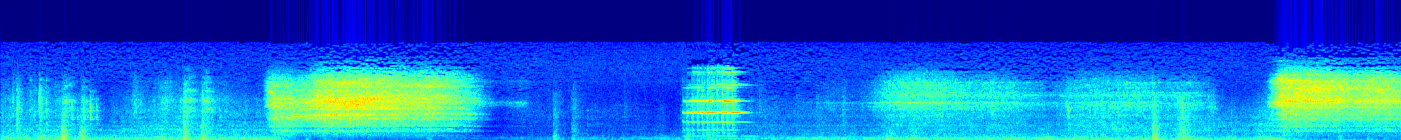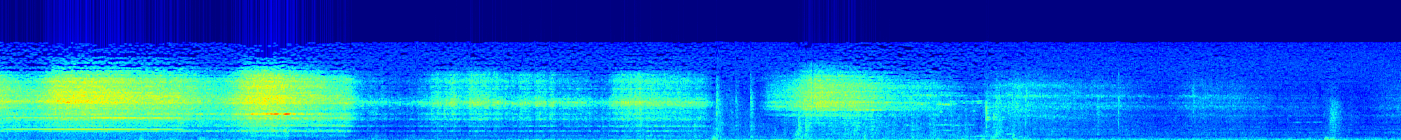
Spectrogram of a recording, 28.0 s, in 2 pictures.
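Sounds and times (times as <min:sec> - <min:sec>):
diesel train rumble: 0:00.0 - 0:28.0
high metallic squeal and hiss: 0:02.7 - 0:04.8, 0:12.8 - 0:17.6.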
